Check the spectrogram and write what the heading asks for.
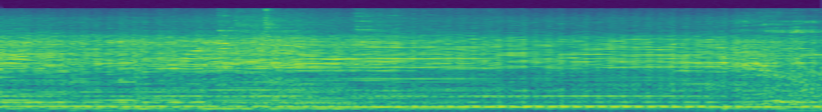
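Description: A steady musical drone in D: layered sustained tones, with one strong held note and a softer lower note pulsing gently beneath it.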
